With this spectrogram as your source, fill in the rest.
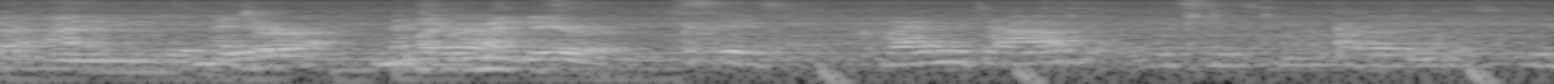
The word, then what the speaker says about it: Redoutable: A lot of people call it redoubtable. It is not redoubtable. It is actually pronounced Redoutable. Redoutable? Redoutable, like R-E-Y-D-O-O, and then T-A-A-B.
